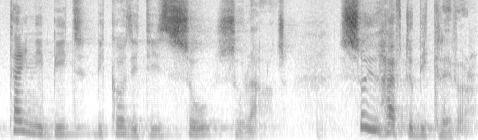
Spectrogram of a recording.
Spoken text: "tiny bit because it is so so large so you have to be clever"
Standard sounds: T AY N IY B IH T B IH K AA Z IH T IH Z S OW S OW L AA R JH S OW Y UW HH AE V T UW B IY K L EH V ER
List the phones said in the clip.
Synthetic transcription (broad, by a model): T AY N IY B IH T B IH K AA Z IH T IH Z S OW S OW L AA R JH S OW Y UW HH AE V T UW B IY K L EH V ER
